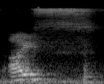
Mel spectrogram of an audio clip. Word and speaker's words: ice: for this one here no vibration do you feel the difference yes ice there is ice in my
